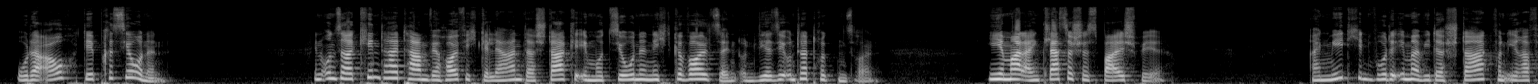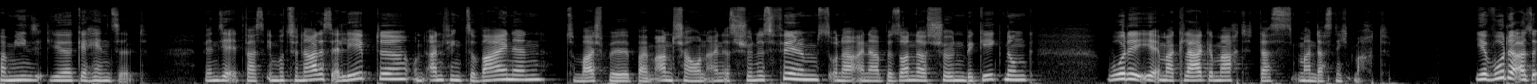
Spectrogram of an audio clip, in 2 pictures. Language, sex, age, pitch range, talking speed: German, female, 50-69, 185-240 Hz, 135 wpm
